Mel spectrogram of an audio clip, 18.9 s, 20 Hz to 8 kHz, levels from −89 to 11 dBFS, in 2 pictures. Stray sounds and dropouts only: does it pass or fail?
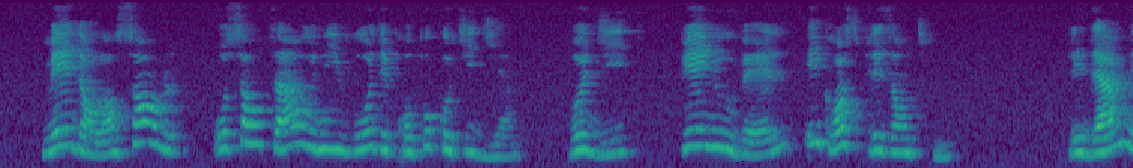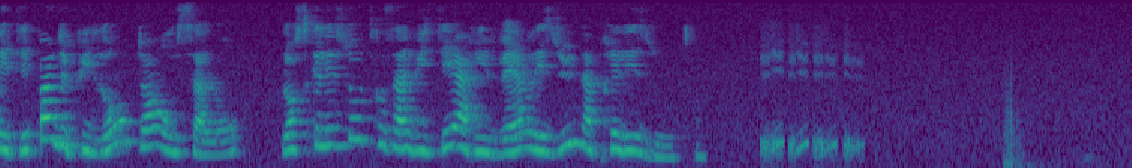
fail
